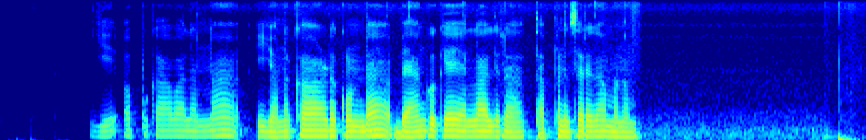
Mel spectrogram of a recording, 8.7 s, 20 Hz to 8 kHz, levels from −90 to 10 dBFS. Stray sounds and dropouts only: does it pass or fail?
pass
